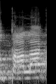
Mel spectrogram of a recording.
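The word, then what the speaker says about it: طلاق: আরবিতে একটা শব্দ উচ্চারণ করে। কি বলে? তালাক।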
